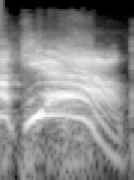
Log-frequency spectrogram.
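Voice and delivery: high, loud triumphant yell; excited shout. Real, not acted. Host cheers the co-host's perfect whisper, shouting. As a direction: cheer her on at full volume.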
